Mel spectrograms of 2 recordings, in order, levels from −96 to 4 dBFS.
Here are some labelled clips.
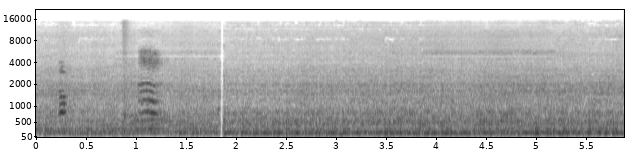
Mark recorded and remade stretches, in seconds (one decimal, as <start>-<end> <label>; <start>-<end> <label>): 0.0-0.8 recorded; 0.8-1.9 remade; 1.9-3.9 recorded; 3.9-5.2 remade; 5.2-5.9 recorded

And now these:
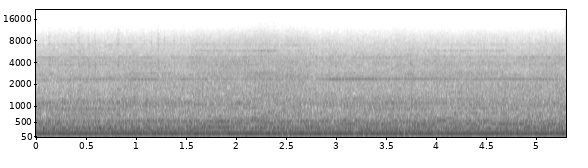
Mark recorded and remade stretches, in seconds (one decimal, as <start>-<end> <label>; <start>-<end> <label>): 0.0-1.6 recorded; 1.6-2.4 remade; 2.4-4.0 recorded; 4.0-4.7 remade; 4.7-5.3 recorded

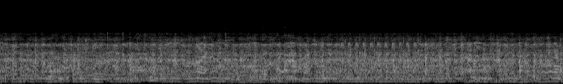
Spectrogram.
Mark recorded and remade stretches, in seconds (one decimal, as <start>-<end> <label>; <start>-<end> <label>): 0.0-3.4 remade; 3.4-4.2 recorded; 4.2-5.6 remade

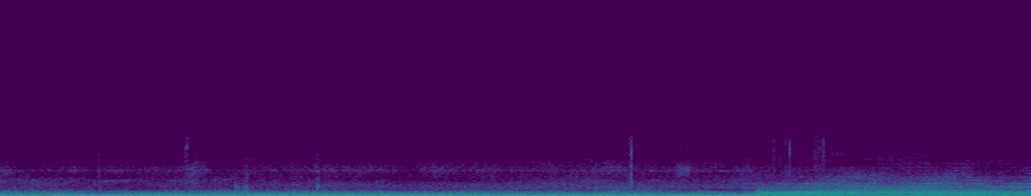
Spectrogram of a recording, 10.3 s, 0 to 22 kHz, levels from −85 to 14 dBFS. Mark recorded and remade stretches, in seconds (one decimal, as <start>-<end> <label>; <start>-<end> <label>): 0.0-10.3 recorded

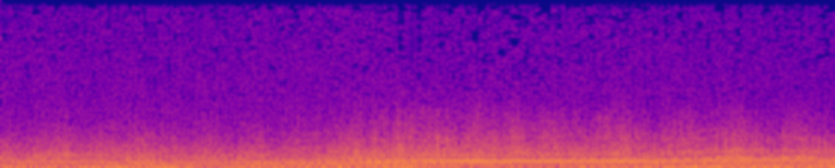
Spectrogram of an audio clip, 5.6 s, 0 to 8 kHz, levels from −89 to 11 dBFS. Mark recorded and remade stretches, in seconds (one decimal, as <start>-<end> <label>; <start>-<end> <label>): 0.0-5.6 recorded

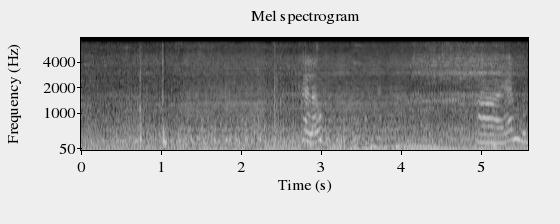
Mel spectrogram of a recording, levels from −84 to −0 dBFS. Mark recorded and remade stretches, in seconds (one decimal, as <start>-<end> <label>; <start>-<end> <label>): 0.0-1.3 recorded; 1.3-2.3 remade; 2.3-2.9 recorded; 2.9-4.1 remade; 4.1-5.6 recorded

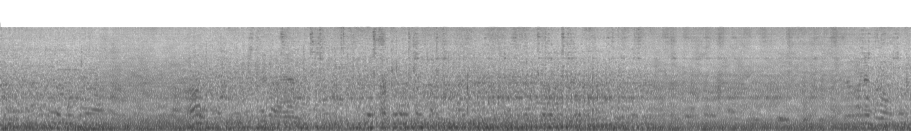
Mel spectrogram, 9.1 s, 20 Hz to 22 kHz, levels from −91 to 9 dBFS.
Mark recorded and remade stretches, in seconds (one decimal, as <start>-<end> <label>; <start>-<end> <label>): 0.0-1.0 recorded; 1.0-1.9 remade; 1.9-6.5 recorded; 6.5-8.6 remade; 8.6-9.1 recorded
